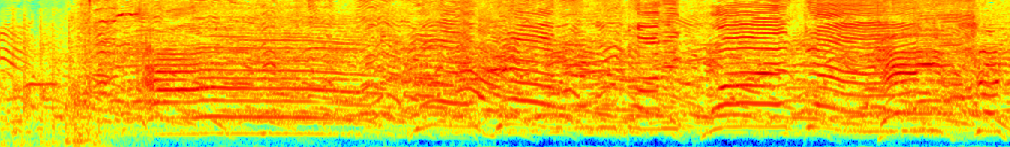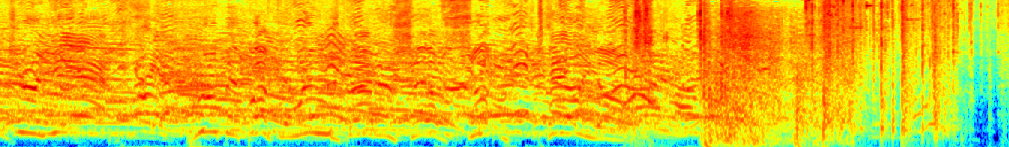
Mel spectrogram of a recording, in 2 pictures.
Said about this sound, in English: Miss Buckaroo, that angry mob of West Buzzard's Bottom citizens is clamoring to open this locked door and take me prisoner.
